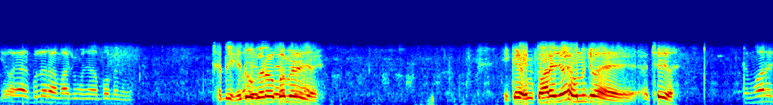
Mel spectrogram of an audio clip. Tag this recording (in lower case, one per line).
speech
